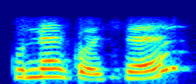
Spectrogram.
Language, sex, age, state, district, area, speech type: Assamese, female, 60+, Assam, Barpeta, rural, conversation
